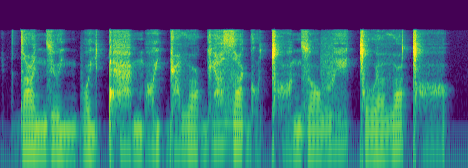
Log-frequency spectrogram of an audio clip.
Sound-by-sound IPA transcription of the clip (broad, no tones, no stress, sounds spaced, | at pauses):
dˤ i n z ø j m b ɔ j ǃʰ a̤ m ɔ̤ j ɡ i̤ ðˤ o ɡ e̤ zˤ i ɡ o̤ ǀʰ ɔ̤ n z ɔ v e̤ ǀ o j ðˤ œ ǀʰ ɔ̤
